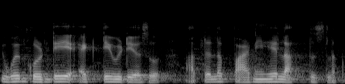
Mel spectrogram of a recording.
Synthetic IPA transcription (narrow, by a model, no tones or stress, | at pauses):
iʋənkoɳʈ̪eʔɛkʈiʋiʈiːəso | a̰pljalapa̰ɽ̃iːɦelaɡt̪ut͡sla̰ɡt̪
